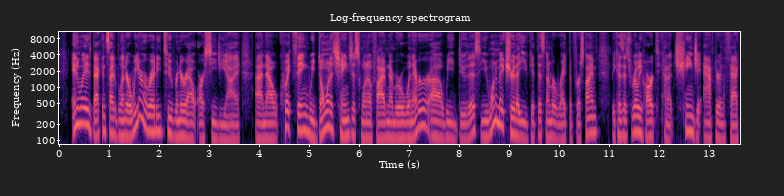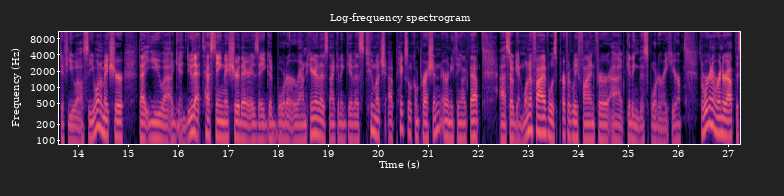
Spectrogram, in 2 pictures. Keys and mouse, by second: 1.5 click, 3.4 typing, 4.1-4.7 drag, 16.0 ctrl+shift+click, 26.0 middle click.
